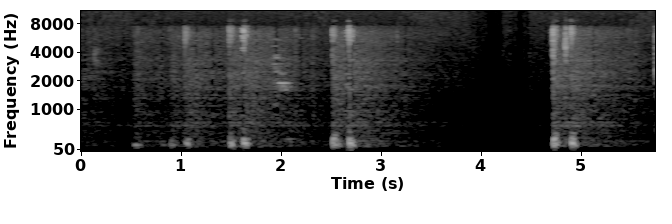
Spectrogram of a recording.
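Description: Soft footsteps tap in short pairs.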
